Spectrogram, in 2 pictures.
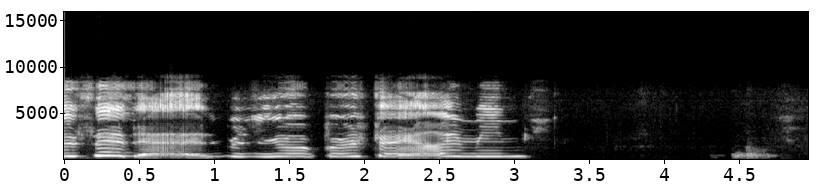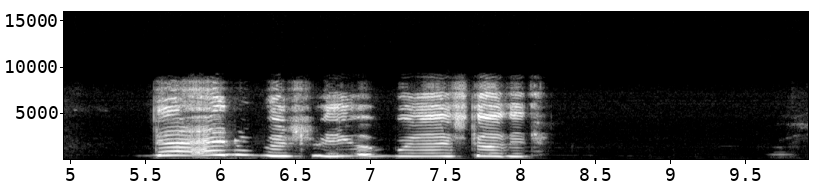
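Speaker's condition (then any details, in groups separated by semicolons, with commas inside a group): Cerebral palsy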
